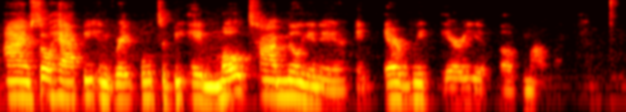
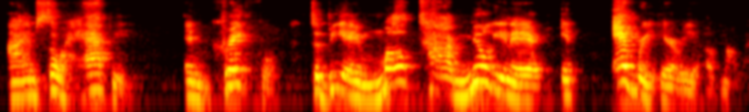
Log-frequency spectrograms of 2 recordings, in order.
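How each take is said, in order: First: It is said plainly, without strong emotion. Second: It is said with strong, expressive emotion.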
